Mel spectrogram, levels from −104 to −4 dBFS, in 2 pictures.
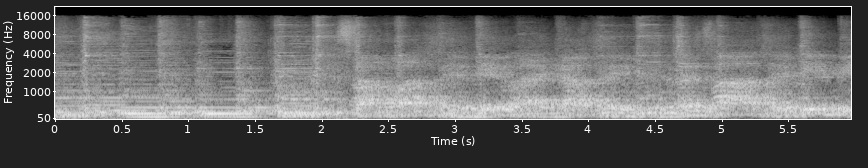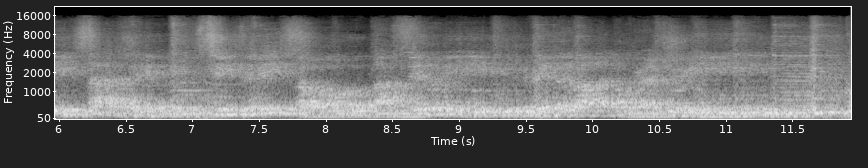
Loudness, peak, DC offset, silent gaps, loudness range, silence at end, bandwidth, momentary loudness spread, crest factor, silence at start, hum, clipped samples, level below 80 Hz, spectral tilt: -19 LUFS; -4 dBFS; under 0.1%; none; 0 LU; 0 s; 16.5 kHz; 2 LU; 14 dB; 0 s; none; under 0.1%; -48 dBFS; -5.5 dB/octave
